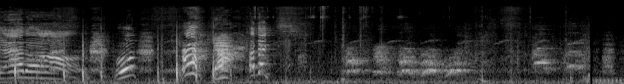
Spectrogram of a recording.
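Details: Dog being trained to get excited and bite, a burst of sharp rising yelping barks in the first two and a half seconds, then softer whines and a person talking.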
